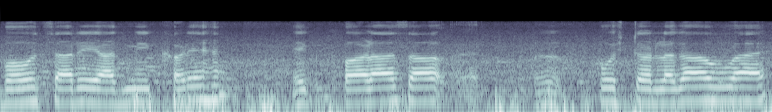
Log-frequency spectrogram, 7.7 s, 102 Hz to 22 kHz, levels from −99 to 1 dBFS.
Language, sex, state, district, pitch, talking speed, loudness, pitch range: Hindi, male, Bihar, West Champaran, 160 Hz, 95 wpm, -14 LUFS, 155-170 Hz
